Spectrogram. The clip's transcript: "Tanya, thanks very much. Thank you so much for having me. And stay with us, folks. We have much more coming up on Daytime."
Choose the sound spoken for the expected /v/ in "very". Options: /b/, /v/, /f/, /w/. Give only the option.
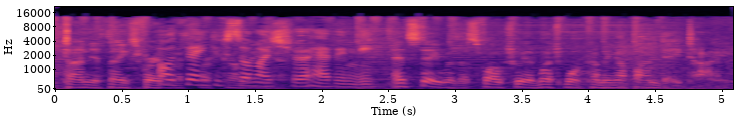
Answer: /f/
